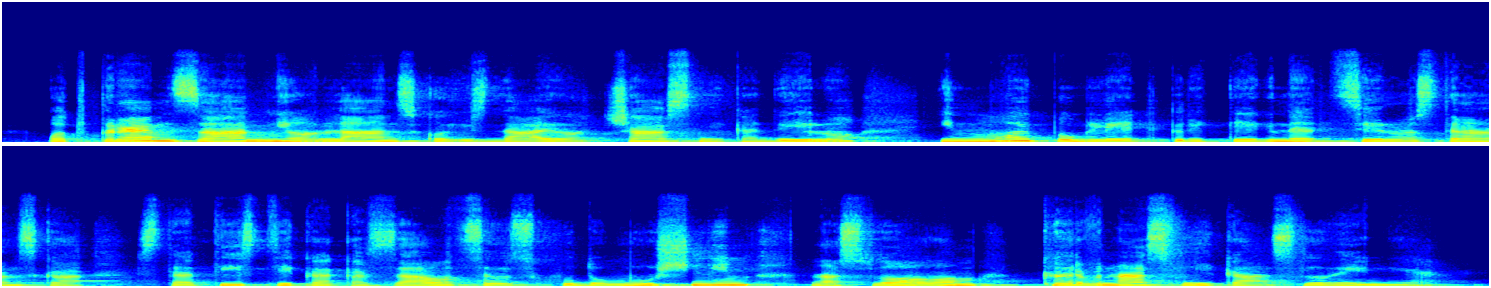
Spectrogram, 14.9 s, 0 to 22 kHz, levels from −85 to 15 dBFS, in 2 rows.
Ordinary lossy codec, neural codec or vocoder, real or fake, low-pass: none; codec, 44.1 kHz, 2.6 kbps, DAC; fake; 14.4 kHz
